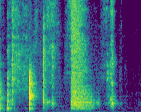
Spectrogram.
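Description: Sheet of cardstock rustling as it is lifted and folded corner to corner on a cutting mat. There is a short crackle about half a second in and a longer rustle around the one-second mark.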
